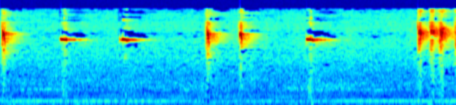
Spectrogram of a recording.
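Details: Konin songbird giving a series of piercing high whistled notes, each starting with a sharp click-like attack and trailing off flat, roughly one per second, ending in a burst of rapid chattering notes; low electrical hum beneath.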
